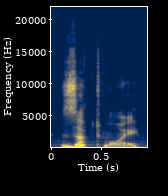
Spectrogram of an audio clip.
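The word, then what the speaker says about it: Zuggtmoy: the murals is related to the worship of zucked Moy is how you pronounce it um is the seed of power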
